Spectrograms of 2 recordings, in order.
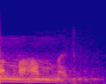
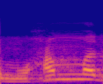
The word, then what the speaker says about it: محمد: محمد زبر میم پر یا پیش؟ پیش. لیکن آپ نے بولا محمد زبر، آپ نے جو تلفظ کیا حنیف بھائی، آپ نے محمد بولا ہے، تو یہ آپ نے صحیح بولا ہو لیکن آواز ایسی آ رہی. یہ محمد ہے میم پر پیش، لیکن ہم لوگ گجراتی لوگ کیا بولتے ہیں؟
